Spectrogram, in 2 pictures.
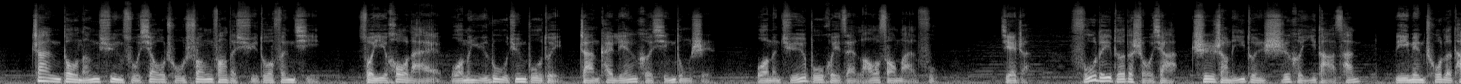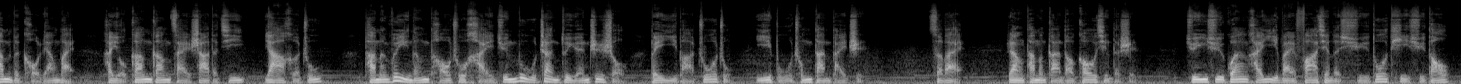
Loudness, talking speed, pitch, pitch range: -21 LUFS, 270 characters per minute, 95 Hz, 80-110 Hz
